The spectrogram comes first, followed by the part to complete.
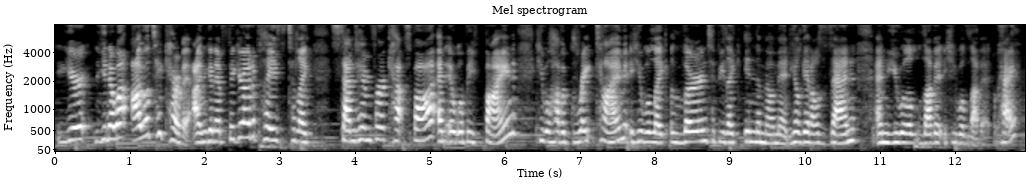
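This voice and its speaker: Woman playing a pushy, bright-voiced best friend. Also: fairly high pitch, moderate pace, hardly any pauses, faint music behind, natural voice. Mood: insistent. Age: middle-aged. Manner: rambling, breezily insistent, valley-style filler talk. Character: pushy, self-absorbed, oblivious best friend. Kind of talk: improvised soap-opera comedy over a video call.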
